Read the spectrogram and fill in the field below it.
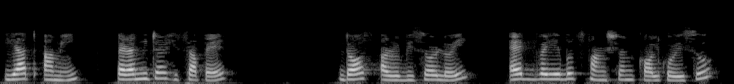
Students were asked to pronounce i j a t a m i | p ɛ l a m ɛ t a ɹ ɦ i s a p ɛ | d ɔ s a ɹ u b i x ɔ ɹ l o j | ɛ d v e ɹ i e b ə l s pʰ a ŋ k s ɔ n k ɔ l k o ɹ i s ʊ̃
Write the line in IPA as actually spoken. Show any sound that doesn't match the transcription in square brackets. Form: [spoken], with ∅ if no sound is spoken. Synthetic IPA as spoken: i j a t a m i | p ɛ [ɹ] a m [i] t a ɹ ɦ i s a p ɛ | d ɔ s a ɹ u b i [s] ɔ ɹ l o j | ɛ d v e ɹ i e b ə l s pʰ a ŋ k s ɔ n k ɔ l k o ɹ i s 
